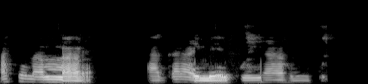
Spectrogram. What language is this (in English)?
Igbo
